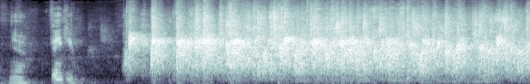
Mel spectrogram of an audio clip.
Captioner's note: audience applauding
